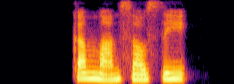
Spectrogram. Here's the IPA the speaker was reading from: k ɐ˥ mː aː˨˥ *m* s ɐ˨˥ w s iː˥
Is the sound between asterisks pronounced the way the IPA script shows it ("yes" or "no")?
no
